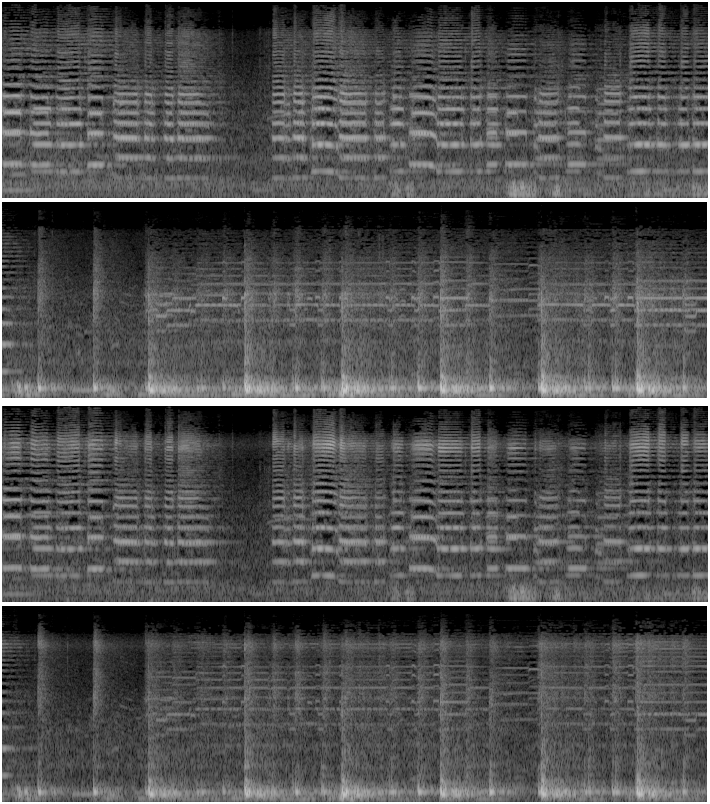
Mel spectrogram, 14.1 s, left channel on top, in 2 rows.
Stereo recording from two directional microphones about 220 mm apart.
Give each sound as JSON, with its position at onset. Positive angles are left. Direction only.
{"t": 0.0, "sound": "vehicle", "side_deg": -20}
